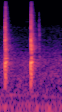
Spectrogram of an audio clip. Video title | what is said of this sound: Bark Barbecue SAS BBQ Demo | if you hear that little Hollow sound you know it's a very seasoned and dry wood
